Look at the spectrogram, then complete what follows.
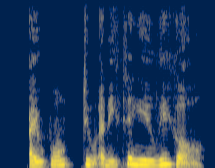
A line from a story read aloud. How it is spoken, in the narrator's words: she said in a tight voice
